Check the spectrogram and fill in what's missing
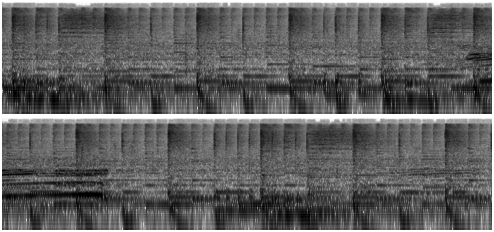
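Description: Cattle low in a hay field, with a drawn-out moo rising over a busy, steady background rumble and clatter.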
